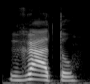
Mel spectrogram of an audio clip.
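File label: "gato", Spanish, female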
